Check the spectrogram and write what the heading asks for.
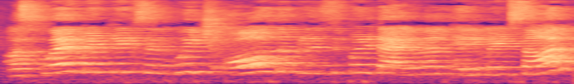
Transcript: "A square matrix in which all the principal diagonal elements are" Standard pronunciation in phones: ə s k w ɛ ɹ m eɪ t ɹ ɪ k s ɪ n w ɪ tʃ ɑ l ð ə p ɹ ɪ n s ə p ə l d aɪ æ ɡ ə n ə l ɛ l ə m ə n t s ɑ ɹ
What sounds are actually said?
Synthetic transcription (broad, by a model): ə s k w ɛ ɹ m eɪ t ɹ ɪ k s ɪ n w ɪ tʃ ɑ l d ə p ɹ ɪ n s ə p ə l d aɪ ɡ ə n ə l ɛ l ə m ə t s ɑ ɹ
